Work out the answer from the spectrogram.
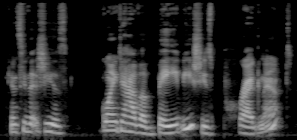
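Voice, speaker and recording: A woman's voice: lowish voice, animated, moderate pace, vocal fry, fairly bright tone. A woman reading a children's storybook aloud, expressively, with explanatory asides to young listeners. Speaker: storybook reader.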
